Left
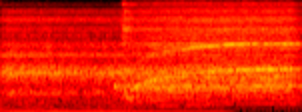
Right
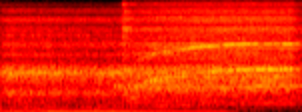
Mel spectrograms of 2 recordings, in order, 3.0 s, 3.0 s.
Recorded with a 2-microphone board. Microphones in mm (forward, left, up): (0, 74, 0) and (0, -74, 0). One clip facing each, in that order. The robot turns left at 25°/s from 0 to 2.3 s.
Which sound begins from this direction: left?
A hair dryer, at 1.1 s.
